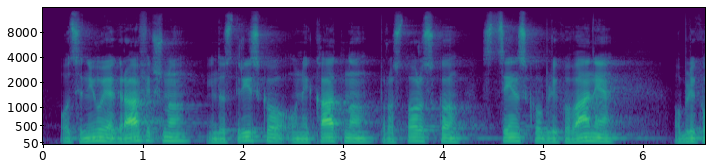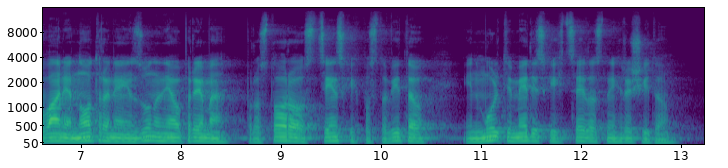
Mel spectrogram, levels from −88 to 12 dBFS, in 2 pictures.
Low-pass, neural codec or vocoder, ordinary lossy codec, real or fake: 14.4 kHz; none; none; real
